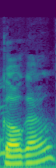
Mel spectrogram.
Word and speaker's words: Gogo: Gogo. So G O G O, and then Morrow, like tomorrow, but Morrow.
